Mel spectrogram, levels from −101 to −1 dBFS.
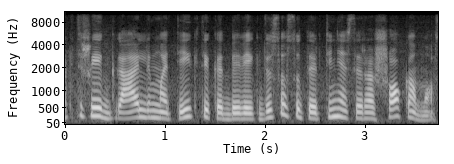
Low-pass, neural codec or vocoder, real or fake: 9.9 kHz; none; real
